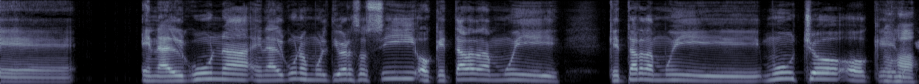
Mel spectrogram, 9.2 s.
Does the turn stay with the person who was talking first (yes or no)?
no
